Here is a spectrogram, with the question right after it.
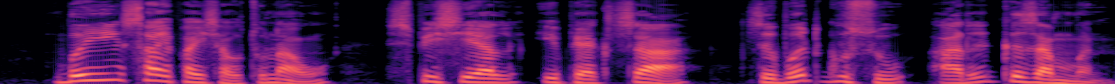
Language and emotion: Bodo, disgusted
